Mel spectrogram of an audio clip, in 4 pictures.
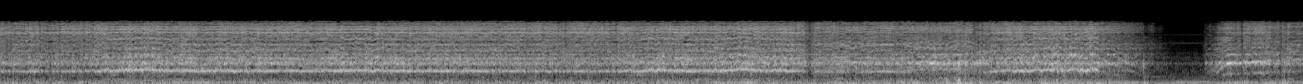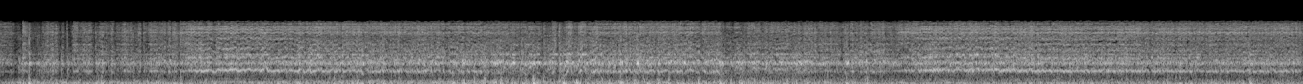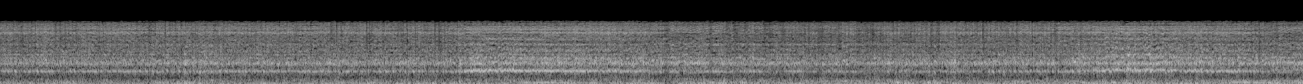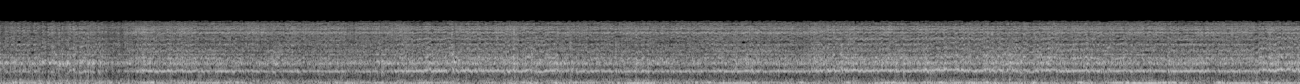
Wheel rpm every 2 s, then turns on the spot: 160, 160, 160, 160, 160, 90, 130, 160, 160, 150, 160, 160, 160, 160, 160, 160, 160, 160, 170, 160, 160, 160, 160, 160, 160, 160.
none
